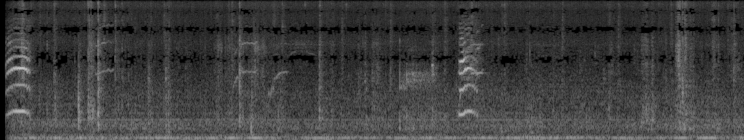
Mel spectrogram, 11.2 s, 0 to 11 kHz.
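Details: Newborn Maine Coon kittens from a litter of ten, born March 29–30, black and grey marble, tortoiseshell and wild colours; short high thin mews near the start and again around seven seconds, with soft background hum and rustling between.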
